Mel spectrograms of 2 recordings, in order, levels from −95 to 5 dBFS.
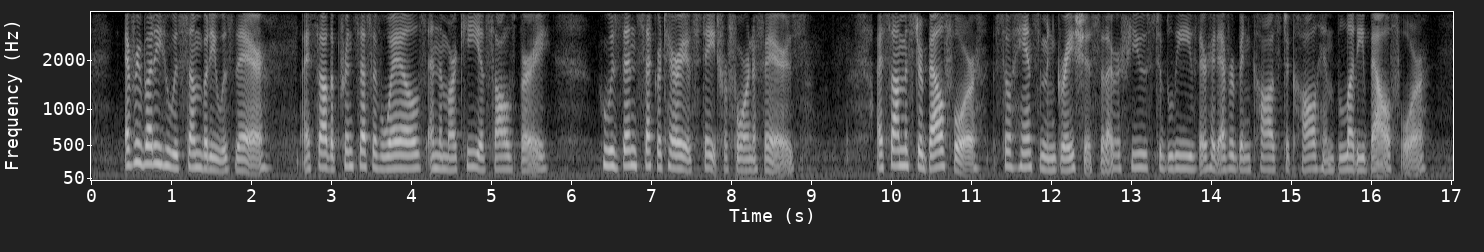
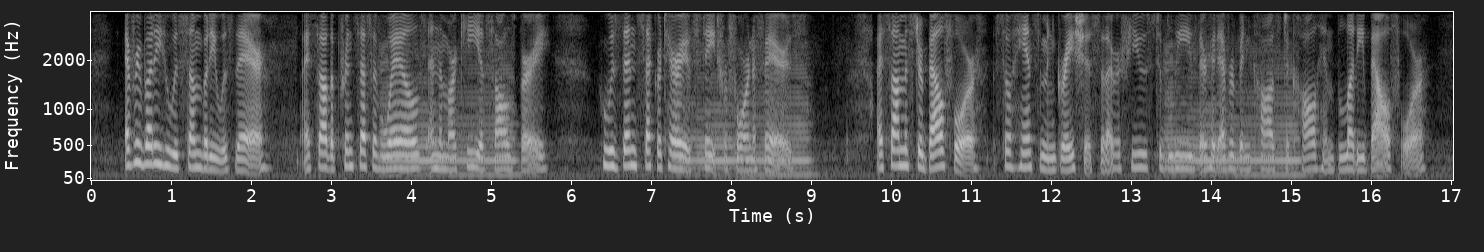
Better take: first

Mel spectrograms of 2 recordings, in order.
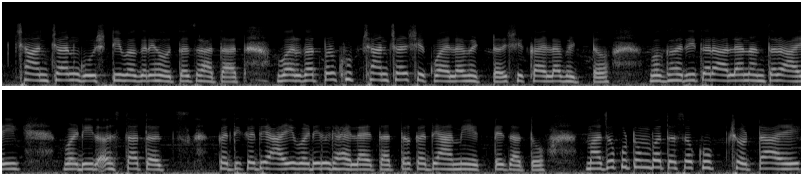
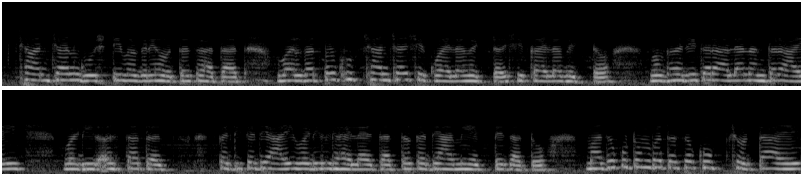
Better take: first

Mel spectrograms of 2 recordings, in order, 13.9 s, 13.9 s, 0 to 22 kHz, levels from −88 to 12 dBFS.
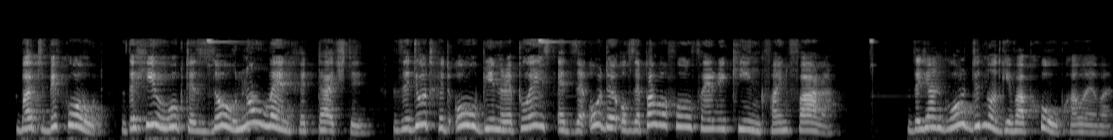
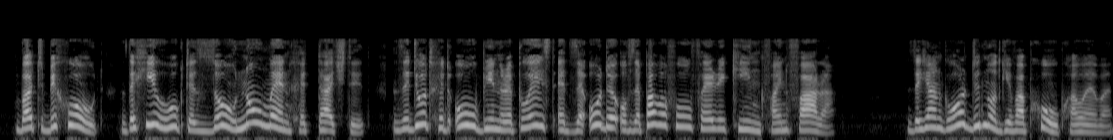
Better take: second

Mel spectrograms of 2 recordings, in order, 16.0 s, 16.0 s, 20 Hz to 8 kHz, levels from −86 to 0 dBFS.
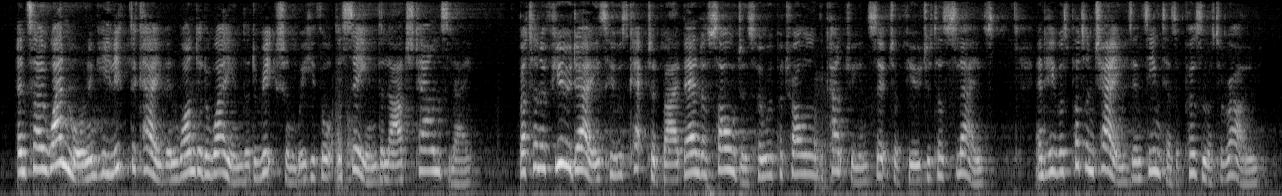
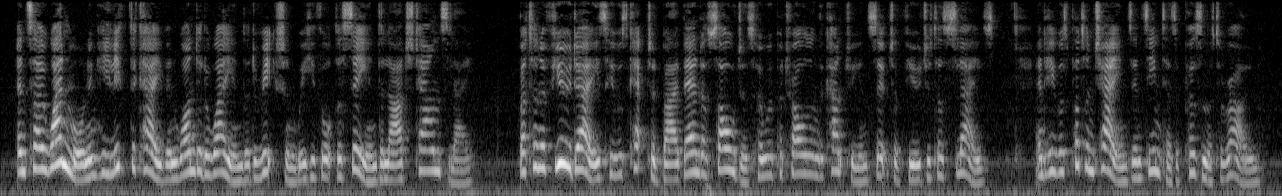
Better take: second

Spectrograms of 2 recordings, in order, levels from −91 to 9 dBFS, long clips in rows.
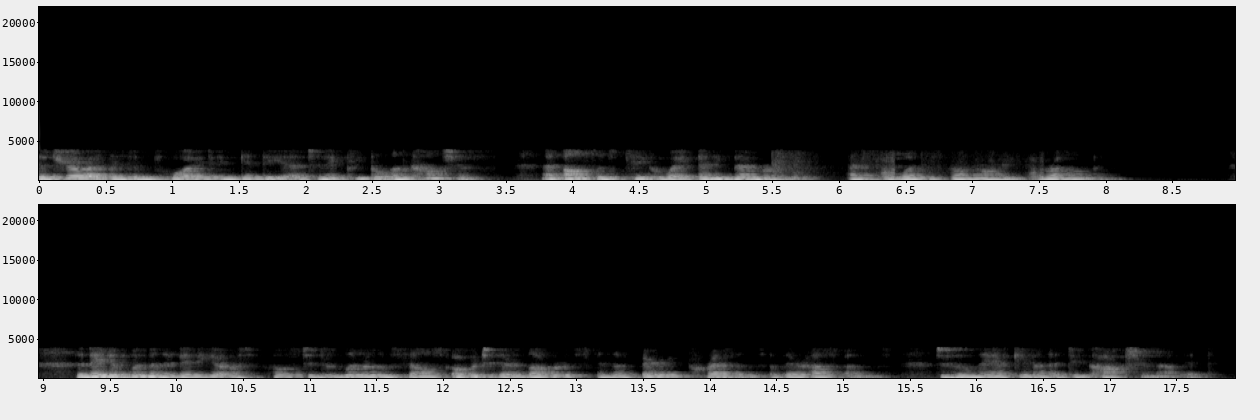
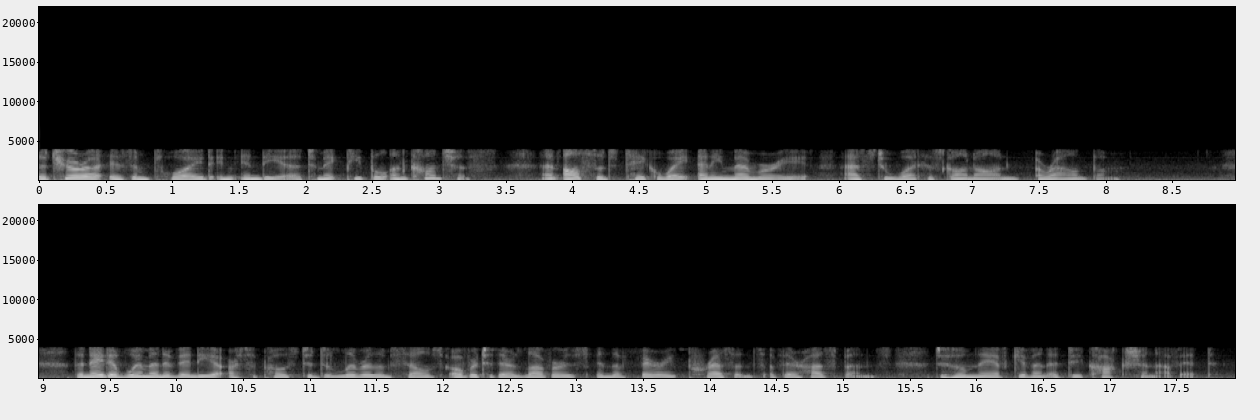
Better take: second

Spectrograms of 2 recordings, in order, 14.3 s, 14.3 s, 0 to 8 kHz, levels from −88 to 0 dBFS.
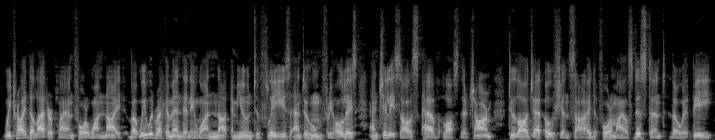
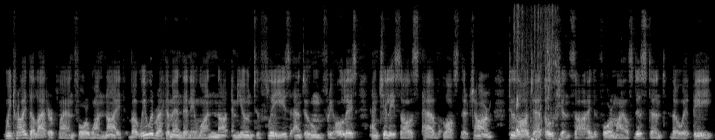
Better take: first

